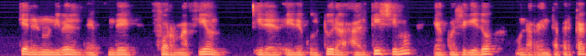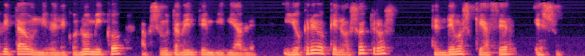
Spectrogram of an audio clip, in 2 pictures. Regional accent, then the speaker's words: Spain; born there; yo nací en la dictadura en España, por edad, viví fervorosamente la transición

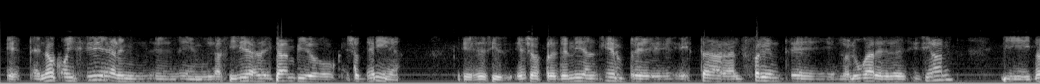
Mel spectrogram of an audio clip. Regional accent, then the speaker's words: San Francisco Solano, Buenos Aires Province, Argentina; Yo soy de San Francisco Solano, que es el patio de atrás de Quilmes.

